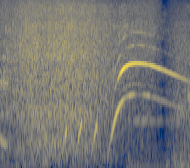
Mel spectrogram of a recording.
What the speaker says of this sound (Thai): เพราะว่า ต่อสู้กับคลื่นยักษ์นะคะ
